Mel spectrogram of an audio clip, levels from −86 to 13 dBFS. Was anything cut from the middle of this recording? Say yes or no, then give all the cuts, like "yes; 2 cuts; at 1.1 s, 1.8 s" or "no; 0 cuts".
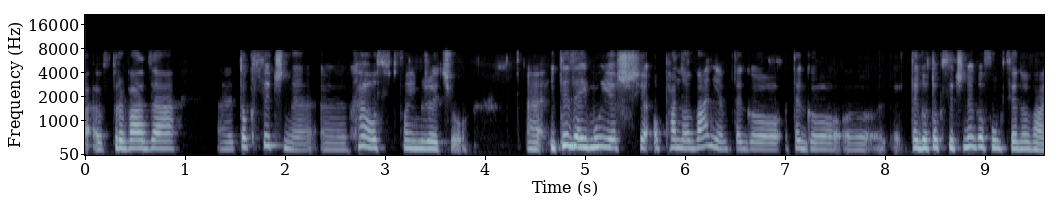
no; 0 cuts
